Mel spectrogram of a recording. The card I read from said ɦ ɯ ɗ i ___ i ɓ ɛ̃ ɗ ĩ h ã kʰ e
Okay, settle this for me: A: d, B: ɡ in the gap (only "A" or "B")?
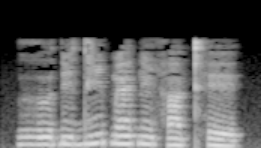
A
